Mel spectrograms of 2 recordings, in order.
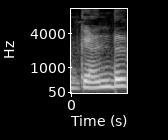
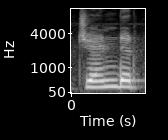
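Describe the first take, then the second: First: The word begins with a hard g sound. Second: The word begins with a j sound. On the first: The speaker calls it wrong. "इसको गेंडर नहीं पढ़ेंगे" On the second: The speaker calls it right. "जेंडर पढ़ते हैं"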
